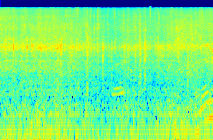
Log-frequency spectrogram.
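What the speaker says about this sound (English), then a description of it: "you're just going to put your fish right in there" Fish sizzles loudly in hot oil in a pan, a steady dense frying hiss with faint crackles throughout.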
